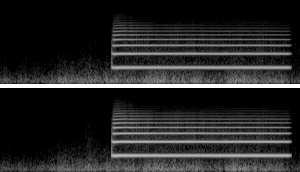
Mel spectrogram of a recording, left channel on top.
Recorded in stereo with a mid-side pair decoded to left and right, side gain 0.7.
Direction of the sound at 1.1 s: 20° right.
